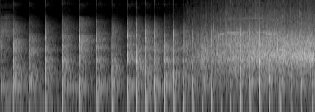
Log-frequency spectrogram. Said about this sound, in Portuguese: Quer saber? Não vou só agradecer Vou bater palmas.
